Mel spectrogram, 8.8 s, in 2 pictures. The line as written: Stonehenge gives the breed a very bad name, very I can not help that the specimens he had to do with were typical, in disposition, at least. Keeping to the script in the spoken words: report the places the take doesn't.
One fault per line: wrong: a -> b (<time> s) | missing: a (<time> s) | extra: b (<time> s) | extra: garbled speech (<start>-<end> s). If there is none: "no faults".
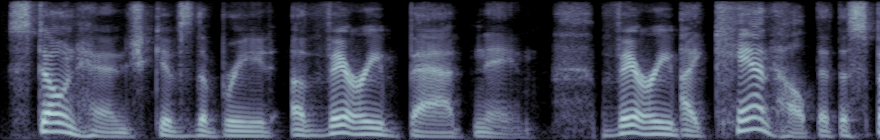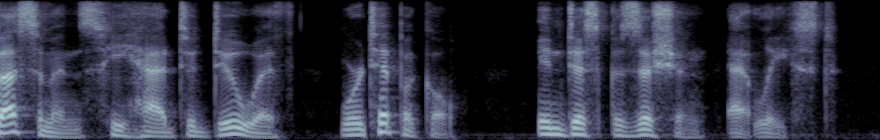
no faults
